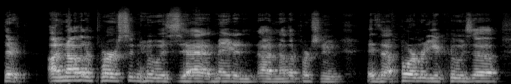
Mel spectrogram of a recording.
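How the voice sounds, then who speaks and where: A man co-hosting a review show in casual chat, with a halting, rambling way of telling things. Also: on the high side, steady tone, fairly bright tone. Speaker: co-host of an anime review show. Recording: roomy, echoey sound.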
